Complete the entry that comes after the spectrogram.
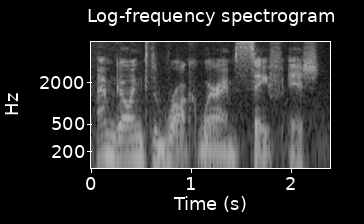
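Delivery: normal talking voice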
